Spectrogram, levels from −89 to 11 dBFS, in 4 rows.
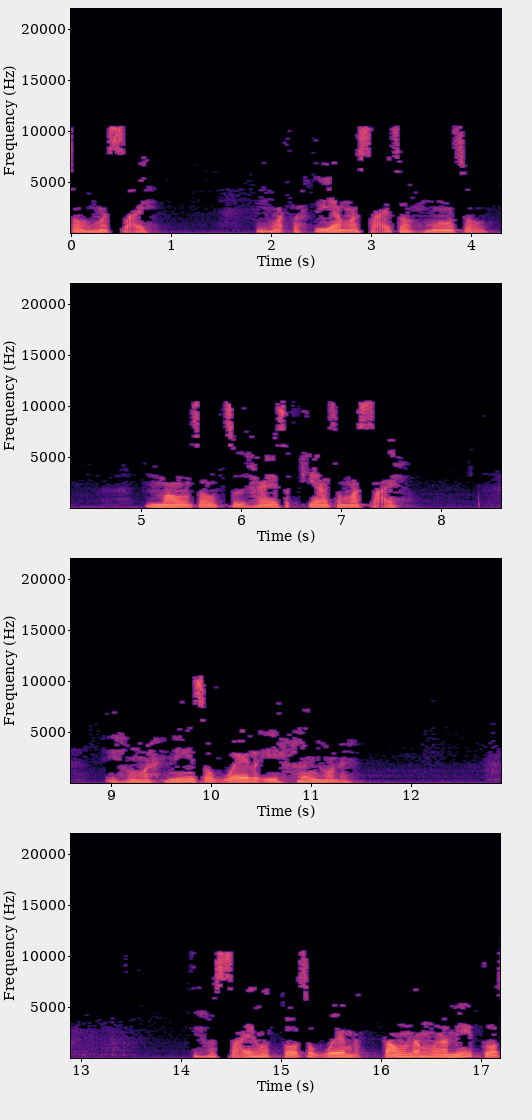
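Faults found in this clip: Whole clip, start to end: watery, swirly speech with chirpy, metallic s sounds and smeared consonant onsets. Nothing above about 10.5 kHz. Likely MP3 compression, heavy damage, fitting a very low bitrate around 16 kbps. The encoder runs short of bits, hard-cuts the top end, and drops weak frequency lines that flicker frame to frame.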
